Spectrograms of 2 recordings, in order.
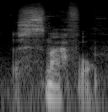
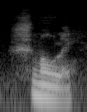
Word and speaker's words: snaffle: That's supposed to say snaffle. Snaffle? But I think I pronounced it schmally. But it's definitely a snaffle.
